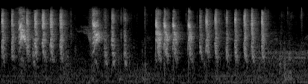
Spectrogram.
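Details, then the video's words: Eurasian tree sparrows in a loud commotion, recorded 24 March 2013 on a camcorder alongside a turtledove: rapid, dense bursts of high chirps stacked almost continuously, with a brief pause near one second before the racket resumes. "スズメの鳴き声（大騒ぎ！音量注意） Crying Sparrows (Beware of loud volume because they're crying so hard!)"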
